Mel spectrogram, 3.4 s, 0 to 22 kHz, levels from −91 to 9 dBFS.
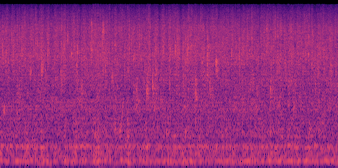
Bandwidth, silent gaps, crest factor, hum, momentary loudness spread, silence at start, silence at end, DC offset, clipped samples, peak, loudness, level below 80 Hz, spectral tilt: over 20 kHz; none; 20 dB; none; 1 LU; 0 s; 0 s; under 0.1%; under 0.1%; -4 dBFS; -21 LUFS; -50 dBFS; -1 dB/octave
